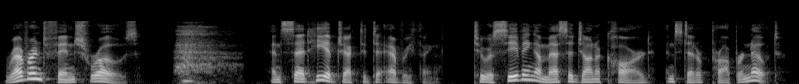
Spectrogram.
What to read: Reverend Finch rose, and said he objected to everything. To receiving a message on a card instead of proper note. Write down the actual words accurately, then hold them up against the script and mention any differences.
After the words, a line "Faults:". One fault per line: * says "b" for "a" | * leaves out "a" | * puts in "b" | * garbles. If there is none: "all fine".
Reverend Finch rose, and said he objected to everything. To receiving a message on a card instead of proper note.
Faults:
all fine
